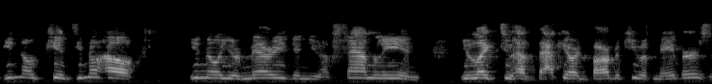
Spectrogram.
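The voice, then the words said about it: Put-on Polish accent. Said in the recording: “I can throw a little bit of a Polish accent in there.”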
